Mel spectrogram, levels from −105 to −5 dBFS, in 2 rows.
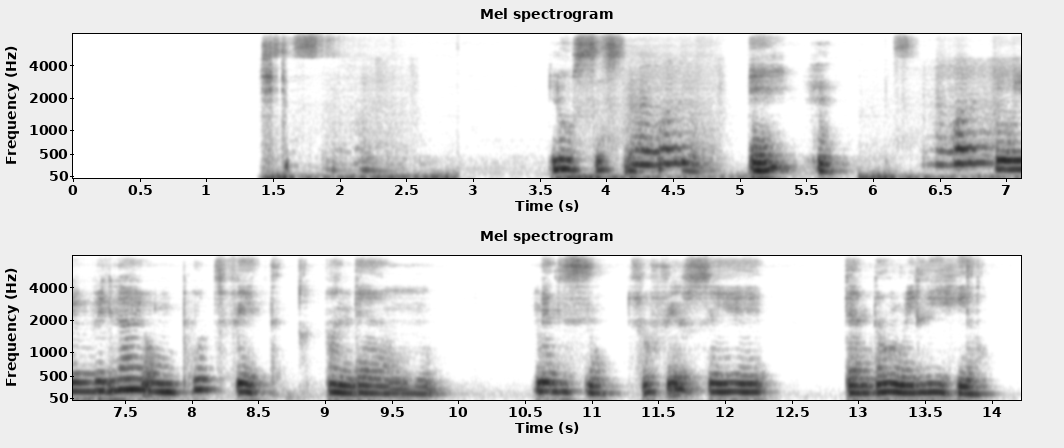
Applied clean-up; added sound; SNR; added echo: neural mask model DeepFilterNet 3.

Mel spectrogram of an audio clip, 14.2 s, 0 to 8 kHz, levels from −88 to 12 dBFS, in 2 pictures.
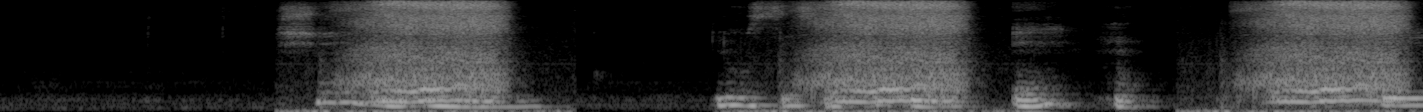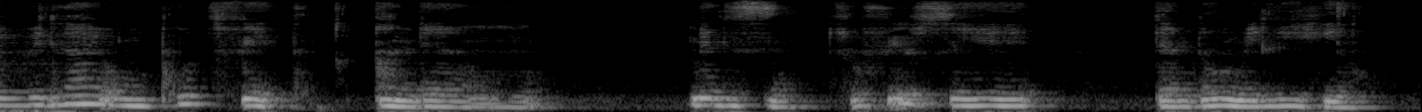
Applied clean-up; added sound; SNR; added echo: none; Hiss; -4 dB; reverberation time 0.3 s.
